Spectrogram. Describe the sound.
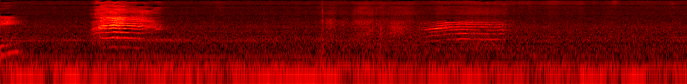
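A cat yowls in two drawn-out, wavering meows, the first near the start and the second later. Both are loud and harmonic and sit over a steady low background hum, with no voices heard.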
